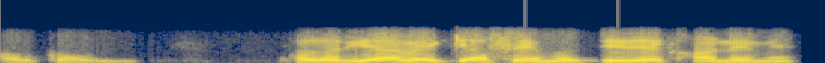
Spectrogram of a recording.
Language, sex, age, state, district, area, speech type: Urdu, male, 30-45, Bihar, Khagaria, rural, conversation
